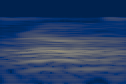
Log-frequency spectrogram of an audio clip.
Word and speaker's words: Rhodes: Rhodes, si on veut le prononcer à l'anglaise. Rhodes, R-H-O-D-E-S.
